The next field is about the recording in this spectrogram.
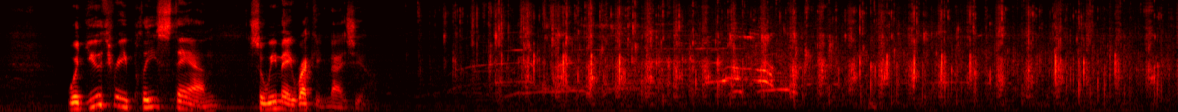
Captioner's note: applause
